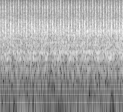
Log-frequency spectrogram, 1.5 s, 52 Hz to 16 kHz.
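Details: 2013 Mitsubishi ASX 1.8 petrol, CVT, 448,000 km, new alternator pulley. Stethoscope on the bracket where the old slipping pulley's knock used to carry: a smooth, evenly pulsing idle with no tapping or squeal; normal.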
